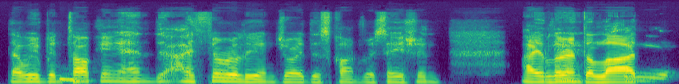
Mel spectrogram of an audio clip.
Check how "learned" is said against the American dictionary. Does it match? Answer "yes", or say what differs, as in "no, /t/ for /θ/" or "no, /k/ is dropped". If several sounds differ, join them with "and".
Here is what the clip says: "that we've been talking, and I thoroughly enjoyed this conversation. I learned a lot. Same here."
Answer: yes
